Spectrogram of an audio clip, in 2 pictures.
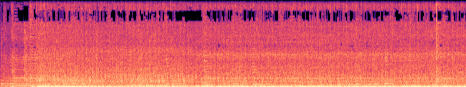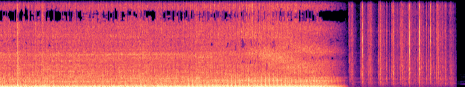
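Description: Ducati Scrambler's L-twin engine starting about a second in and running loudly and steadily, then cutting off abruptly near the end. A quick run of rapid clicks follows.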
